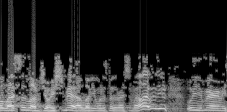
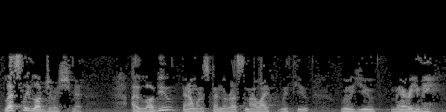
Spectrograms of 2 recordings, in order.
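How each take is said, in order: First: Louder, rushed repeat proposal; proposing again. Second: Soft, tender proposal; lightly voiced heartfelt proposal; proposing marriage. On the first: Retold or imitated. Asking again, louder, faster. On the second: Proposing on one knee by creek.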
